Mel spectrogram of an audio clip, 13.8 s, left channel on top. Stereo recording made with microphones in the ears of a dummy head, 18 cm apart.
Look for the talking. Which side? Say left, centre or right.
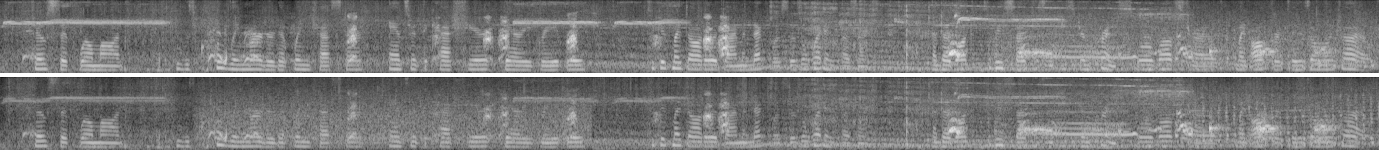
left.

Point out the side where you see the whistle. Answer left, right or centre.
left.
